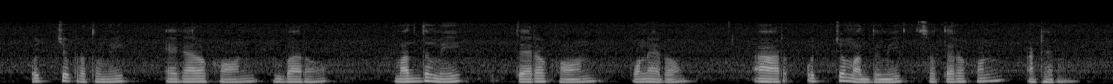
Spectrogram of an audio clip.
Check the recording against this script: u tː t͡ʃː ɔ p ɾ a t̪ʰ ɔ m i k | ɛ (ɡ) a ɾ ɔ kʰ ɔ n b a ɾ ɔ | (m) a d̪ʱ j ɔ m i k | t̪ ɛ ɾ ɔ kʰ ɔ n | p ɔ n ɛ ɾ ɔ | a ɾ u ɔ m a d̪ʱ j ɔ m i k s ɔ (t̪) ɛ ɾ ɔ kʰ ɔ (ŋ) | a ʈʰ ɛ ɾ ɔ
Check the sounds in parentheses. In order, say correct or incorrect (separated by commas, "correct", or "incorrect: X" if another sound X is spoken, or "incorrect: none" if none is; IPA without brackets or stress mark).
correct, correct, correct, incorrect: n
